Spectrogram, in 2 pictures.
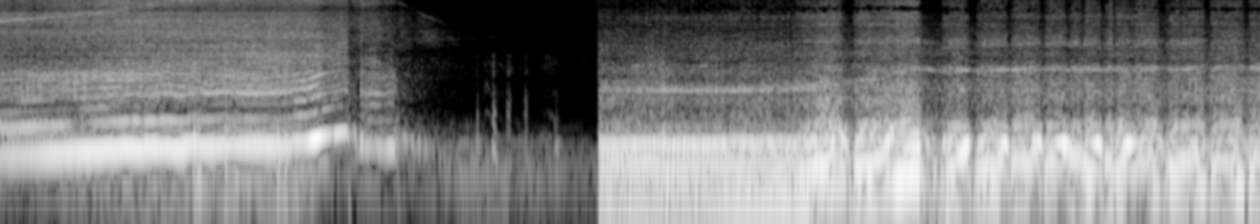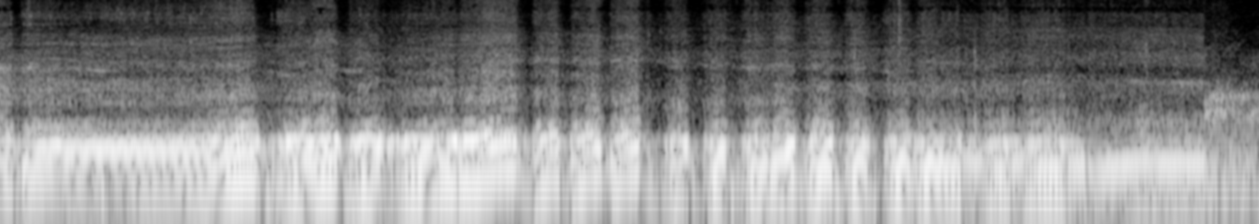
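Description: A drag-race Camaro's engine revving: first a rising pull, then, after a short break, running loud and low with a quick series of short throttle blips as the car creeps up onto a car trailer.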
